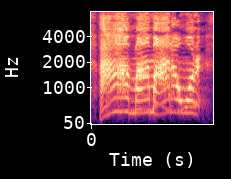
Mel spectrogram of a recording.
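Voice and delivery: lightly voiced son waving off his mama; son brushing her off. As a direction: mimic a son cutting mom off. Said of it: "he's gonna cut your ass short".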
